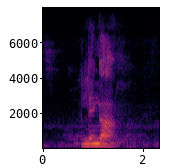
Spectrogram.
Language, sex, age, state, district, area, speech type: Santali, male, 18-30, Jharkhand, East Singhbhum, rural, read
